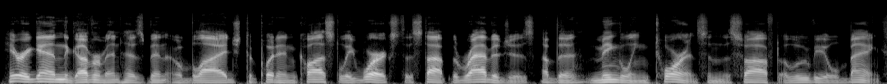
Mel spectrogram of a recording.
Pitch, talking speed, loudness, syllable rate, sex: 95 Hz, 170 wpm, -19 LUFS, 4.4 syllables/s, male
